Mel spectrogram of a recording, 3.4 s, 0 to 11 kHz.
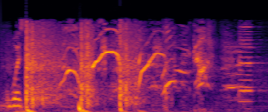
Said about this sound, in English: were watching last August 26th when her live interview with a local Chamber of Commerce executive was suddenly interrupted by gunfire.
